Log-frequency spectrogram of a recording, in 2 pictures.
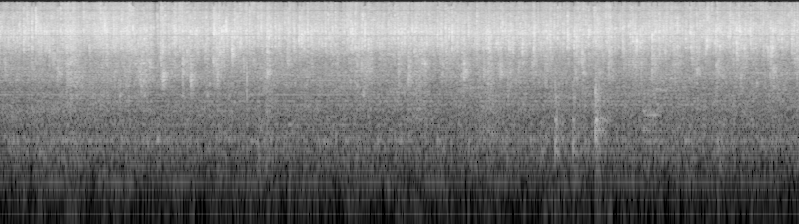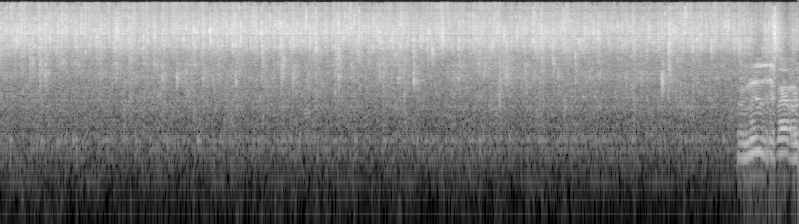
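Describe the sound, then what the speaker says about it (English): Steady rushing of water pouring from a tap into a filling sink, continuous and fairly close, with a brief low sound near the end. "usually it's good to let it fill up a little bit so you have some water"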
